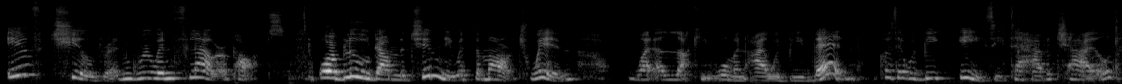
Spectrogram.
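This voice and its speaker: A woman's voice: fairly high pitch, gravelly, husky, far from the mic, poor audio. A woman reading a picture book aloud to children, expressively, with chatty explanatory asides. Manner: expressive, explains words and asks the listener questions. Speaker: children's storybook reader.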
